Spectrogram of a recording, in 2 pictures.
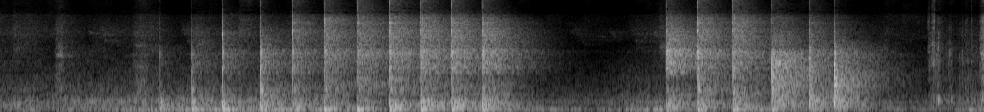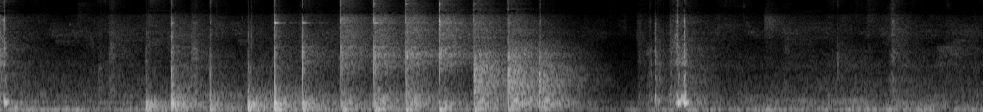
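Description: A steel hammer with a wooden handle driving wooden dowels into glued holes in wooden table slats. It comes in three runs of quick blows, about three a second, with one last single blow near the end.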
